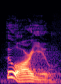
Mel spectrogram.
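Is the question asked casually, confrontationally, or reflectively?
reflective. The question sounds thoughtful and reflective. An invitation to reflect on one's deeper identity. "Change it again ... it invites a kind of introspection"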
